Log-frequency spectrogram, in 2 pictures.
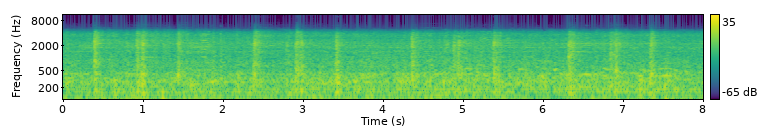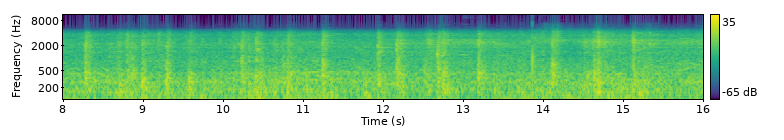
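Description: Millat Express passenger train running, heard from on board: a constant rumble with the wheels clicking over rail joints about twice a second.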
